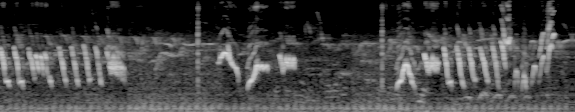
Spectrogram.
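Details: White-rumped shama, a fighter bird, singing to provoke a rival: rapid series of sharp descending chirps, then varied whistled phrases and rising sweeps, with a steady low hum beneath.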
